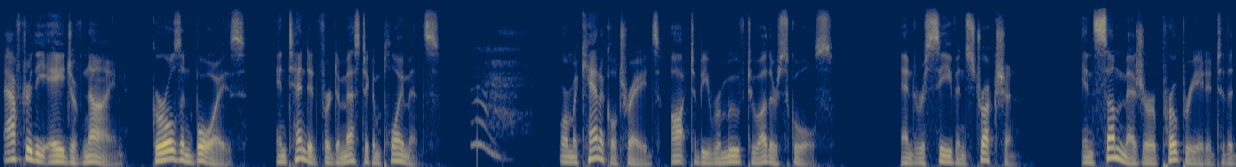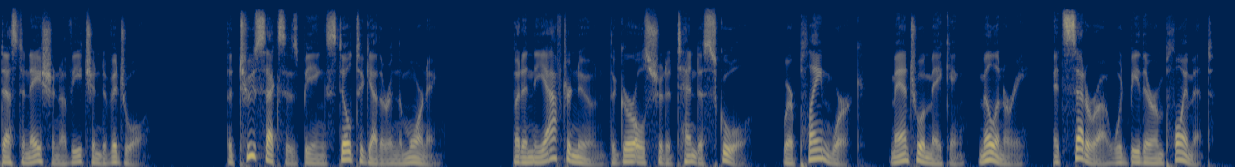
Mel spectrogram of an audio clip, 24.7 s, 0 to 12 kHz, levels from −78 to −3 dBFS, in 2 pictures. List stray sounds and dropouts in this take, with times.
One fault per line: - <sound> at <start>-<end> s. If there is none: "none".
- sigh at 4.7-5.4 s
